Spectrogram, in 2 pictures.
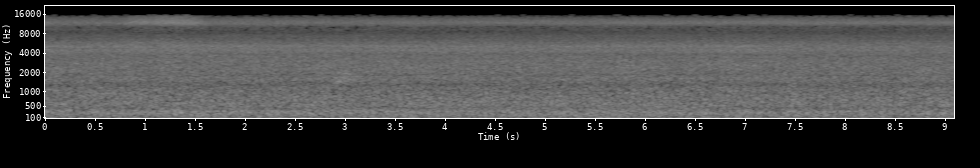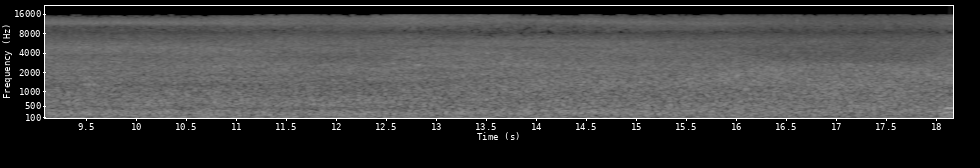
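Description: Steady rushing of a fast mountain river tumbling over rocks, an even white-water roar with no breaks.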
